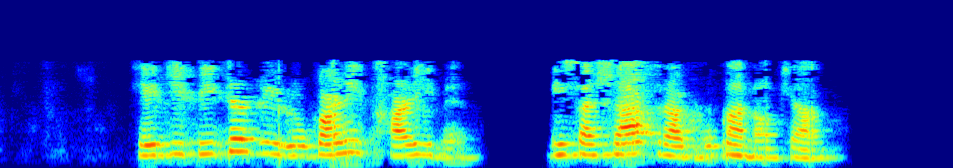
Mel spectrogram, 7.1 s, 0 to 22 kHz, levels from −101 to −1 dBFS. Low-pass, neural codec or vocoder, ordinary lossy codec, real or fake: 7.2 kHz; codec, 44.1 kHz, 2.6 kbps, DAC; MP3, 24 kbps; fake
